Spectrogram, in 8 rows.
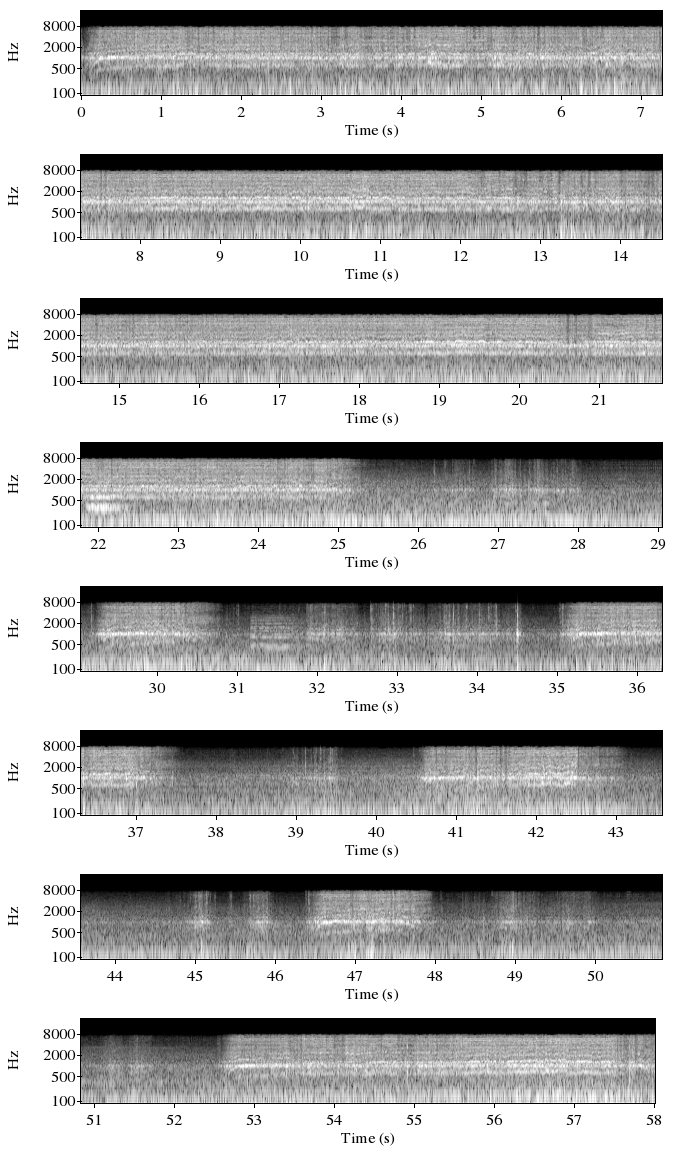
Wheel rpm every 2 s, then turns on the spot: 140, 160, 160, 160, 160, 160, 160, 160, 160, 160, 160, 160, 70, 20, 50, 20, 10, 70, 80, 10, 110, 30, 10, 70, 10, 10, 100, 160, 140.
26-28 30-34 48-50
